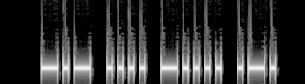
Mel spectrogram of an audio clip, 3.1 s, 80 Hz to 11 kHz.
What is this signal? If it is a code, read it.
Morse code, heard as a keyed tone, about 22 wpm, 700 Hz. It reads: KH6R
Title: USA Call Signs - 4 Characters - Repeated 3x - 22wpm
